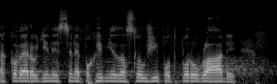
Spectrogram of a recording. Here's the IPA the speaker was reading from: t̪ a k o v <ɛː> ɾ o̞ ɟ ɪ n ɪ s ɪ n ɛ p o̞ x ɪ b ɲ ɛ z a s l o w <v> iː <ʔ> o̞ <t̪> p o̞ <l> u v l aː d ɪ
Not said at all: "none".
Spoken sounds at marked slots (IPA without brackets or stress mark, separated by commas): ɛː, ʒ, p, t̪, ɾ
